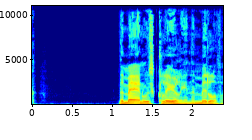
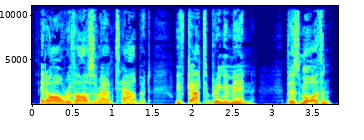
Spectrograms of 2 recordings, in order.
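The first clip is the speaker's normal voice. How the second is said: raised, higher, insistent voice; urgent phone argument; 5 semitones higher, 6 dB louder than usual. Acted. Claire pleads with the captain over the phone, raised and insistent. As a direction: push hard to be heard on the line.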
